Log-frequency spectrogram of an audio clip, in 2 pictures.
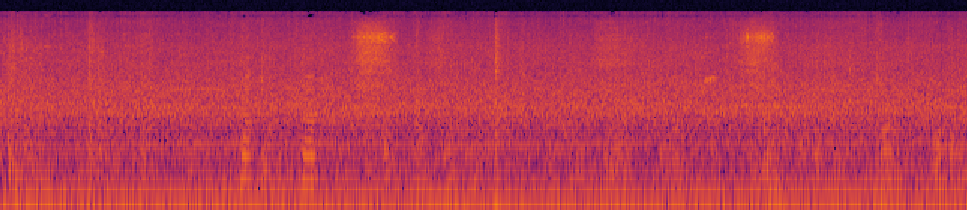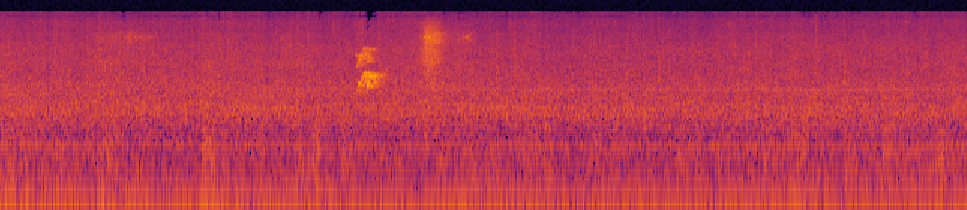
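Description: Tyres crunch over gravel and bumps.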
